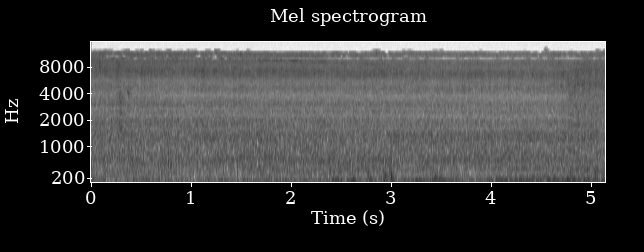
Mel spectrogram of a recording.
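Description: Kobelco SK380SR excavator's diesel engine running steadily, a low steady hum setting in about a second in.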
